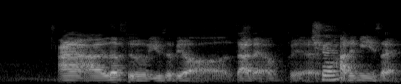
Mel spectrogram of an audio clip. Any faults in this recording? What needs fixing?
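Nothing stood out on listening to this speech recording, so there is nothing here to fix.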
